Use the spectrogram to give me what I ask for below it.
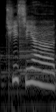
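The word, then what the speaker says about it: Chisa: Chisia, that's how you say her name again.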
